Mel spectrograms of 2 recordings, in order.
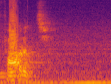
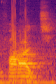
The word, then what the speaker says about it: faraj: dekat gitu ya ya Ini bacanya jangan Farj ya tapi faraj faraj itu jalan jalan keluar kalau farjun ini Kema kemaluan ya jadi jangan salah baca kemudian yang berikutnya adalah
